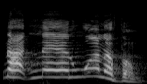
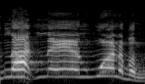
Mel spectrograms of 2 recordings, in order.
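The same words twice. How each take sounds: First: Not punched high and loud, slowly; stressed Not. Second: Not shouted high and long, slowly; emphasis on Not. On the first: Pastor repeats the verse for emphasis, stressing Not. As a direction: lean on "Not" like a preacher. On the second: Pastor hammers the verse home to the flock, stressing Not. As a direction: hit "Not" hard and stretch it out. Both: Shown as a demonstration. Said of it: "That's an emphasis added by pastor".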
